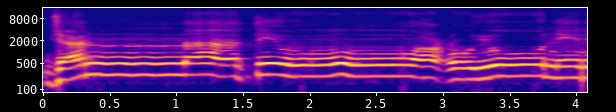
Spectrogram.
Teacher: تا کے نیچے تنوین ہے، تنوین کے بعد واو آ گیا تو یہاں پر بھی ادغام مع غنہ کا قاعدہ ہوگا، تا کو واو میں ملاتے ہوئے غنہ کر کے پڑھیں گے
